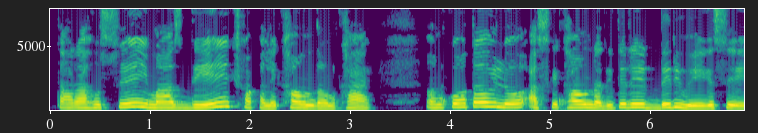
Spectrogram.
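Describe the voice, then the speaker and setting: A woman's voice: sits high, a little mellow. A middle-aged woman with a colloquial Bangladeshi Bengali accent, chatting in a home vlog while cooking in her kitchen and playfully scolding and coaxing her cats. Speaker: pet vlogger.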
